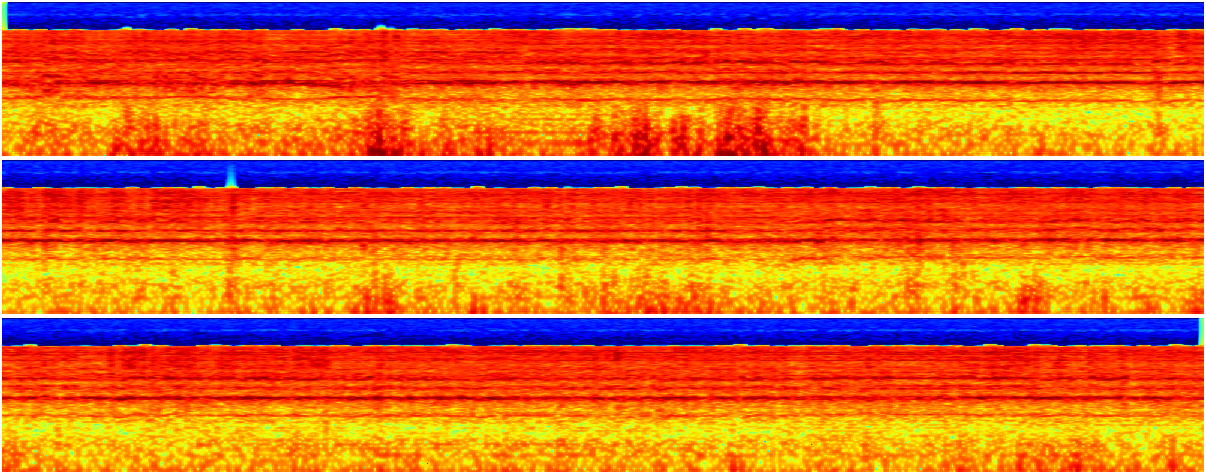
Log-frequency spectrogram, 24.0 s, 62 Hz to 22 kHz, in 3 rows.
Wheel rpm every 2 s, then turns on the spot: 130, 140, 130, 130, 130, 130, 140, 140, 140, 140, 140, 140.
none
